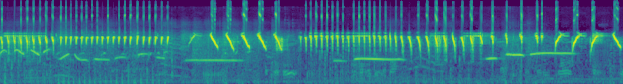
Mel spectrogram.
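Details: White-rumped shama of the Medan type with a full song meant to prompt other shamas to sing: long fast trills alternating with bursts of sharp descending whistles and low pure whistled notes.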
